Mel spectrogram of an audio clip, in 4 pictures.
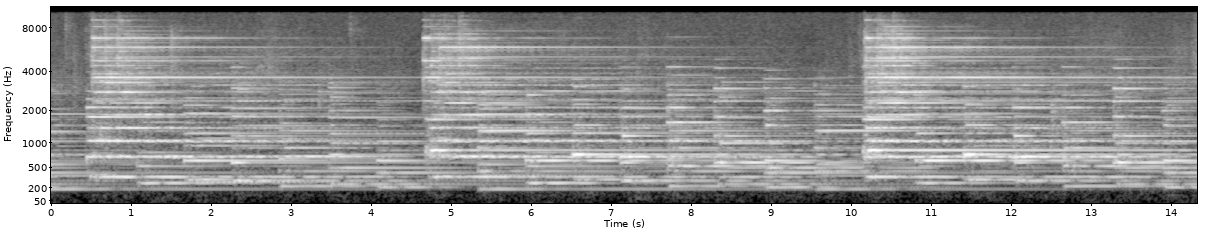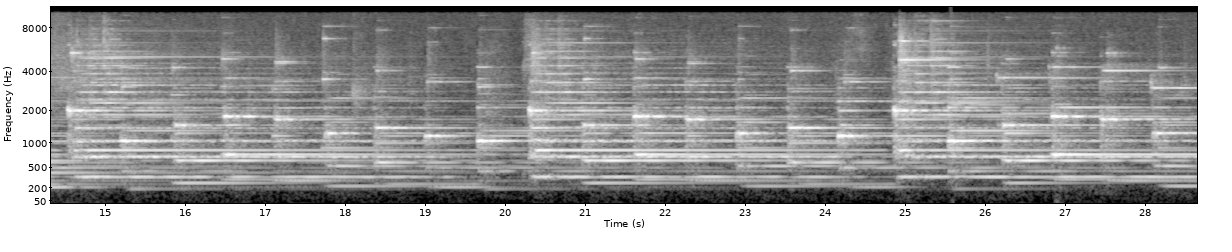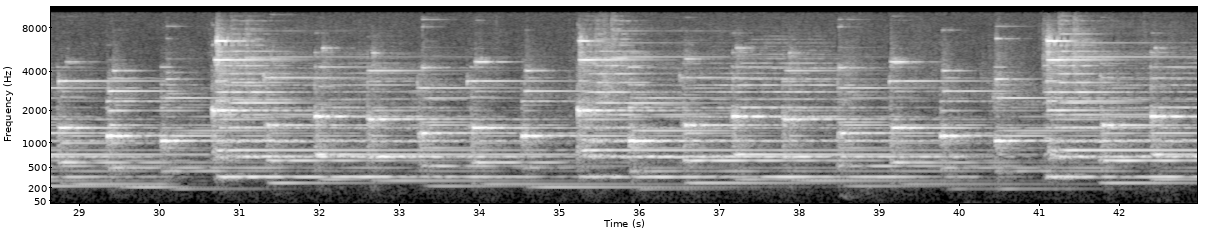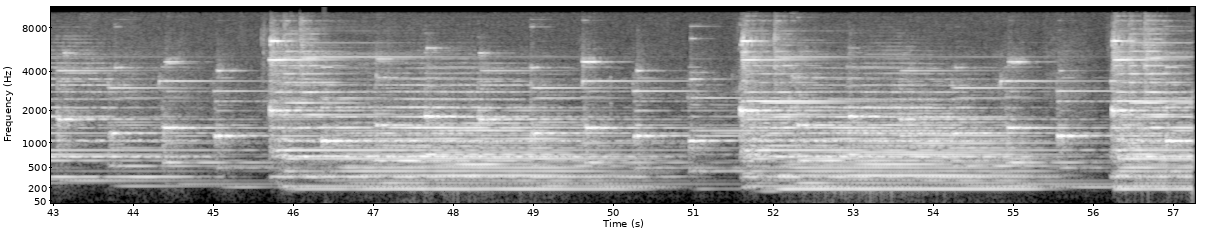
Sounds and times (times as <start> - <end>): Orchestra: 0.0 - 57.2.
